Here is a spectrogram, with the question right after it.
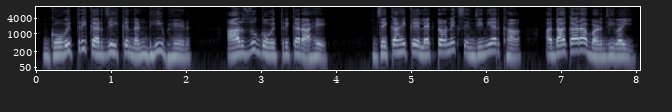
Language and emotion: Sindhi, neutral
